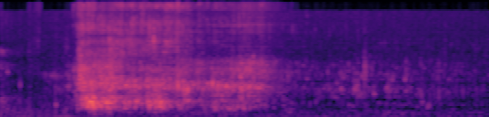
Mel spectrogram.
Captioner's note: water splashing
